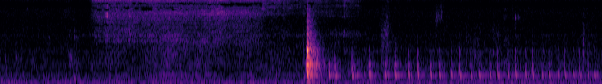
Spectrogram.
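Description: Drawing on a disposable vape: a faint airy hiss for about two seconds, then near the middle a sudden onset and a low, rapidly pulsing creaky hum from the throat as the vapour is breathed out.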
